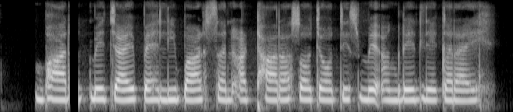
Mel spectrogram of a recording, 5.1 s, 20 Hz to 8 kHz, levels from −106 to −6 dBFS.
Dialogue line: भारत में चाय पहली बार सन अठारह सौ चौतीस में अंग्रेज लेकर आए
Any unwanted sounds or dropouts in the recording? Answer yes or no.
yes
